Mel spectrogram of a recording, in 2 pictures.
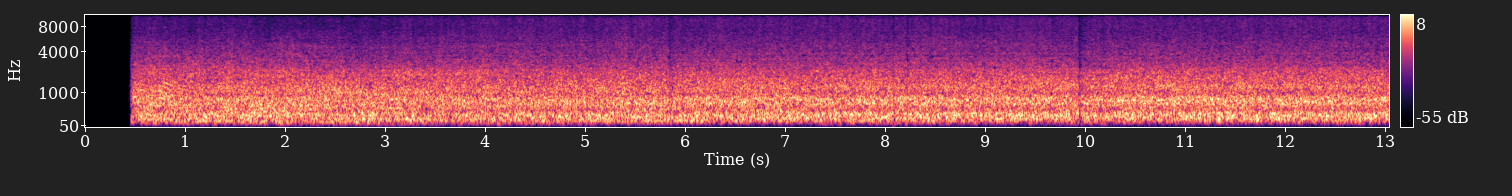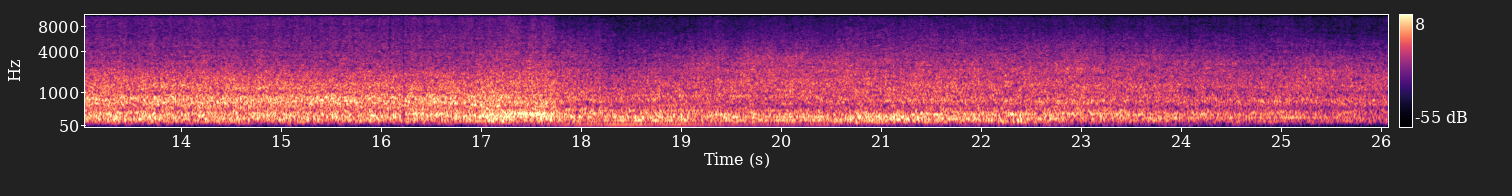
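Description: Mountain stream of the Oirase Gorge rushing in a steady, loud hiss of water. About two-thirds of the way through it changes abruptly to a softer, deeper rush.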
